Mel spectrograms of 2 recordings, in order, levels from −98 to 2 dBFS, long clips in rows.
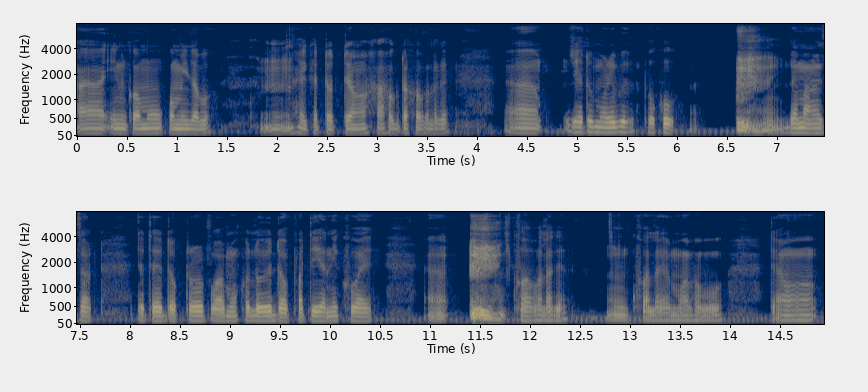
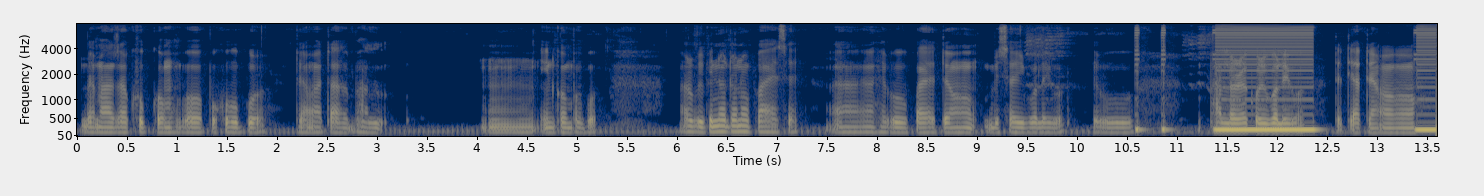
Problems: none marked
